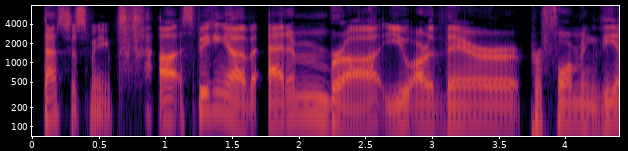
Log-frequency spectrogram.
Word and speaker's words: Edinburgh: I think it's Edinburgh. Like bruh.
